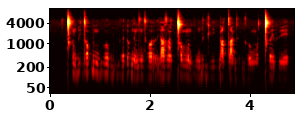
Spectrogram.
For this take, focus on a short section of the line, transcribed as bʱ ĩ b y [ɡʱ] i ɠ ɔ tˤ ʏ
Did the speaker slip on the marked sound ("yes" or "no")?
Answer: no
